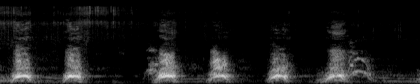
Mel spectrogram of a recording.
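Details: Rosie the basset hound, a female, undoing a filled-in hole by digging: six deep, rough barks in pairs with short gaps, the last one trailing into a brief whine.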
